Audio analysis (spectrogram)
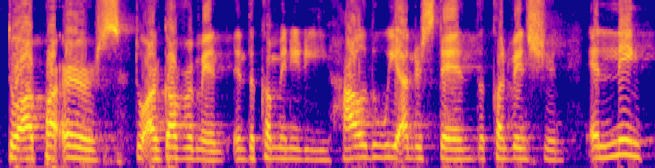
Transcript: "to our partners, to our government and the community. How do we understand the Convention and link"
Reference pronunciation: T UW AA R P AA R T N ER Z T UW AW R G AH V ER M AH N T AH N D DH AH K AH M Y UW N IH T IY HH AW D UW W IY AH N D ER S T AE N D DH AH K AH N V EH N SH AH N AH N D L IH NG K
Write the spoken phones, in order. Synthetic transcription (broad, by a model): T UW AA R P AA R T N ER S T UW AW R G AH V ER M AH N T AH N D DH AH K AH M Y UW N IH T IY HH AW D UW W IY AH N D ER S T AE N D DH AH K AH N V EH N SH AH N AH N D L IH NG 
